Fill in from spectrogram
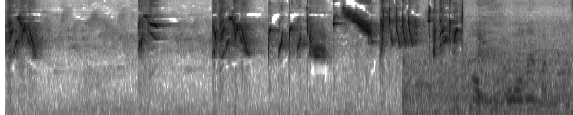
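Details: European goldfinch of the Balkan subspecies carduelis balcanica singing at a world song championship: quick bursts of bright, buzzy, liquid twitters in short phrases with brief pauses, with a rough background noise rising from the fourth second.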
